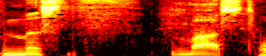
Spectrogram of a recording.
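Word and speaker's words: musth: They blame the elephant's aggressive behavior on the fact that he was in a heightened state of sexual tension known as must. – What? – Yeah. Must. You don't pronounce the H? – I don't think so. Must. Like must. Must.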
